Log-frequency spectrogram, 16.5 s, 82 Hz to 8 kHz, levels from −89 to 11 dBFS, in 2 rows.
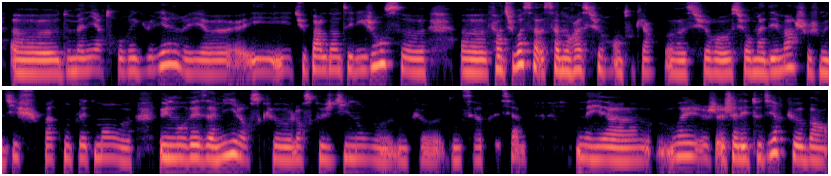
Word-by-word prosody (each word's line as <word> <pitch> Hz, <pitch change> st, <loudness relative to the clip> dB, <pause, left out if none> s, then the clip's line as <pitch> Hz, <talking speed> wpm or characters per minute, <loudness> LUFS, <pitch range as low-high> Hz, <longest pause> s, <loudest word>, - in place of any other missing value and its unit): heu, 170 Hz, -1 st, +5 dB
de 175 Hz, +3 st, -8 dB
manière 195 Hz, +1 st, -3 dB
trop 185 Hz, -, -8 dB
régulière 195 Hz, +9 st, +1 dB
et, 170 Hz, -1 st, -2 dB
heu, 165 Hz, 0 st, -2 dB
et 360 Hz, -, -2 dB
et -, -, -21 dB
tu 205 Hz, -, -5 dB
parles 200 Hz, +1 st, +1 dB
d'intelligence, 205 Hz, +7 st, +3 dB
heu 185 Hz, -3 st, 0 dB, 0.4 s
heu. 175 Hz, -1 st, +5 dB
Enfin, 175 Hz, +5 st, +1 dB
tu 200 Hz, -, +1 dB
vois? 270 Hz, +3 st, +9 dB
Ça 220 Hz, -10 st, +3 dB
ça 195 Hz, -, +3 dB
me 185 Hz, -, +4 dB
rassure 195 Hz, +1 st, 0 dB
en -, -, -3 dB
tout 170 Hz, -, -12 dB
cas, 180 Hz, 0 st, -8 dB
heu, 165 Hz, -1 st, -1 dB
sur, 175 Hz, +1 st, -2 dB
heu, 170 Hz, +1 st, +3 dB
sur 180 Hz, +1 st, 0 dB
ma 175 Hz, -1 st, +2 dB
démarche. 190 Hz, +5 st, +1 dB
Je 180 Hz, 0 st, -7 dB
me 175 Hz, -, +2 dB
dis, 210 Hz, +7 st, -6 dB
je -, -, -1 dB
suis -, -, -4 dB
pas 195 Hz, 0 st, -6 dB
complètement, 195 Hz, 0 st, -6 dB
heu, 170 Hz, -1 st, -6 dB, 0.3 s
une 200 Hz, -1 st, +5 dB
mauvaise 200 Hz, 0 st, +3 dB
amie 215 Hz, +6 st, +6 dB
lorsque 195 Hz, -2 st, -5 dB
lorsque 185 Hz, +1 st, -2 dB
je 180 Hz, -, -6 dB
dis: 185 Hz, +3 st, -6 dB
«Non», 190 Hz, 0 st, -7 dB
heu. 175 Hz, -, -5 dB
Donc, 170 Hz, -1 st, -9 dB
heu, 85 Hz, -1 st, -8 dB
donc 175 Hz, -, -6 dB
c'est 180 Hz, -, -8 dB
appréciable. 405 Hz, -, -10 dB, 0.5 s
Mais, 185 Hz, -2 st, 0 dB
heu, 175 Hz, 0 st, 0 dB, 0.2 s
ouais, 220 Hz, -4 st, -1 dB
je 190 Hz, -, 0 dB
j'allais 190 Hz, 0 st, +4 dB
te 205 Hz, -, -4 dB
dire 255 Hz, +7 st, +3 dB
que, 200 Hz, -4 st, +4 dB
ben, 180 Hz, -2 st, -3 dB
190 Hz, 220 wpm, -23 LUFS, 175-205 Hz, 0.5 s, vois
